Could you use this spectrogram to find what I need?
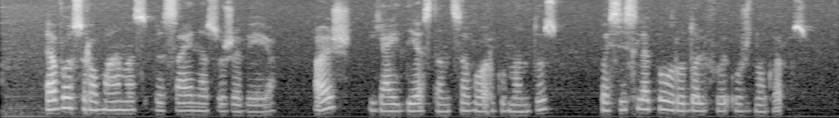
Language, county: Lithuanian, Vilnius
